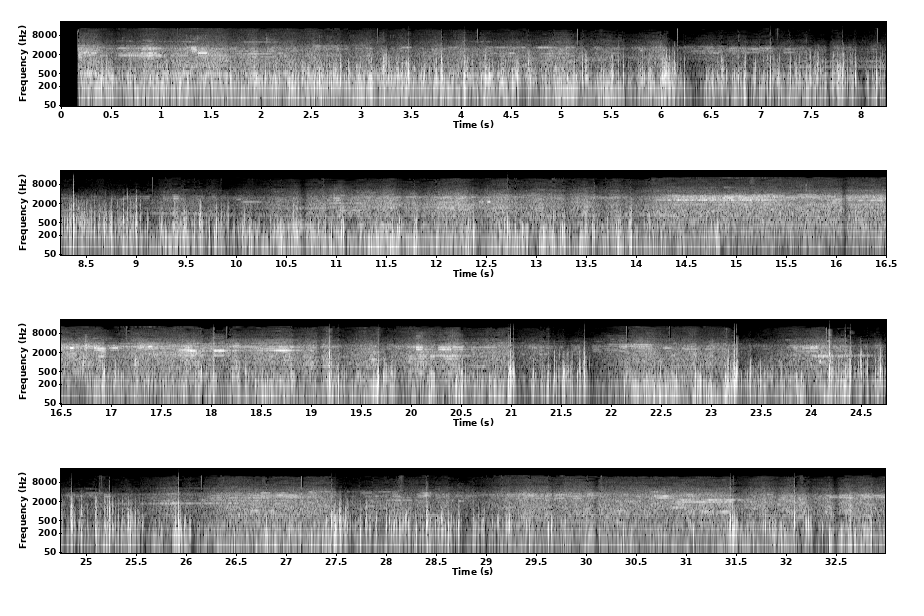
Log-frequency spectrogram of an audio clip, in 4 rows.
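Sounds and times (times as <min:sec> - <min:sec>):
city traffic rumble: 0:00.2 - 0:32.9.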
